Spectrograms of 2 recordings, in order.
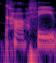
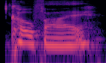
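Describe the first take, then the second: First: It is said like the word coffee. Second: It is said rhyming with lo-fi. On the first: "which people pronounce coffee" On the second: "it looks like lo-fi"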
